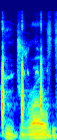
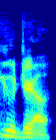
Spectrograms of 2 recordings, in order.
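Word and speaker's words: Gaudreau: Rosen was talking about I guess it's pronounced good goodro and then it's Johnny goodro so it's good Ro and goodro goodro yeah all just mention that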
